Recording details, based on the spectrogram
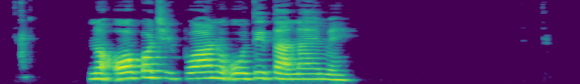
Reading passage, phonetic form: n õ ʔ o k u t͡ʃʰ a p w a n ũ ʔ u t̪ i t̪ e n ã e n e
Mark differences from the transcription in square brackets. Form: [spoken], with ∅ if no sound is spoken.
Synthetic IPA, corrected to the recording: n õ ʔ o k [o] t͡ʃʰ [i] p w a n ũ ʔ u t̪ i t̪ [a] n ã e [m] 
